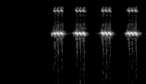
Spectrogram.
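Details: Cricket: after half a second of silence, four short, clean, high-pitched chirps follow at a steady pace, each a brief trilled pulse, with no other sounds.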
